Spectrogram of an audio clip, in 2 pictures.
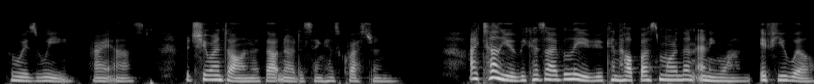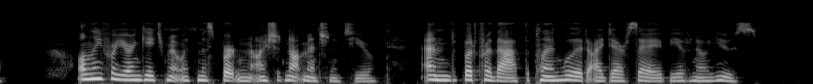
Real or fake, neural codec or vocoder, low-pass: real; none; 7.2 kHz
